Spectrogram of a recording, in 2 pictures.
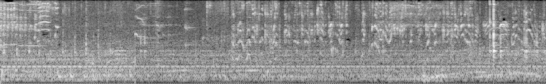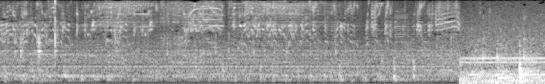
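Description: Metal spoon scooping moist risotto and scraping a ceramic plate, with soft wet eating sounds, and two sharper clinks of spoon on plate about five and six seconds in.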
